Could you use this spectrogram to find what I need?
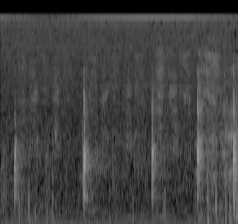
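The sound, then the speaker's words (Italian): Handwriting produces five short, scratchy strokes at uneven intervals, faint and dry against a quiet background. “scrivo qui le immagini”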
